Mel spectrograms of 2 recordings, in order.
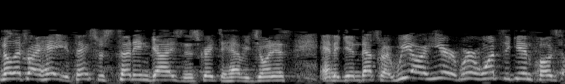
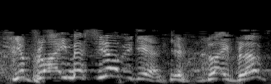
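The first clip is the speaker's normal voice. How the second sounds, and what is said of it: Put-on British accent. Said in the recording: “our best bloody British impersonation ... you gotta be British”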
